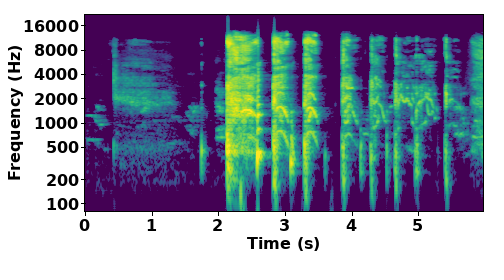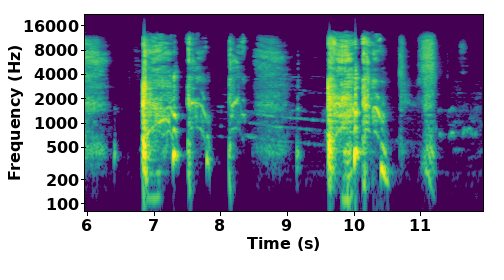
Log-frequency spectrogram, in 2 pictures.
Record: three_cough_length: 11.9 s
three_cough_amplitude: 32768
three_cough_signal_mean_std_ratio: 0.32
survey_phase: beta (2021-08-13 to 2022-03-07)
age: 18-44
gender: Female
wearing_mask: 'No'
symptom_cough_any: true
symptom_new_continuous_cough: true
symptom_runny_or_blocked_nose: true
symptom_sore_throat: true
symptom_fatigue: true
symptom_headache: true
symptom_change_to_sense_of_smell_or_taste: true
symptom_other: true
symptom_onset: 3 days
smoker_status: Never smoked
respiratory_condition_asthma: true
respiratory_condition_other: false
recruitment_source: Test and Trace
submission_delay: 1 day
covid_test_result: Positive
covid_test_method: RT-qPCR
covid_ct_value: 19.9
covid_ct_gene: N gene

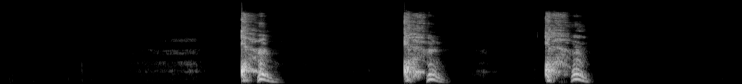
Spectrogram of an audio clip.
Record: three_cough_length: 7.4 s
three_cough_amplitude: 32768
three_cough_signal_mean_std_ratio: 0.27
survey_phase: beta (2021-08-13 to 2022-03-07)
age: 45-64
gender: Female
wearing_mask: 'No'
symptom_cough_any: true
smoker_status: Current smoker (11 or more cigarettes per day)
respiratory_condition_asthma: false
respiratory_condition_other: false
recruitment_source: REACT
submission_delay: 1 day
covid_test_result: Negative
covid_test_method: RT-qPCR
influenza_a_test_result: Negative
influenza_b_test_result: Negative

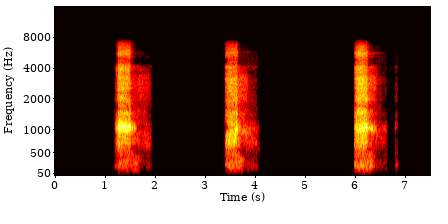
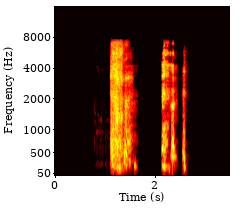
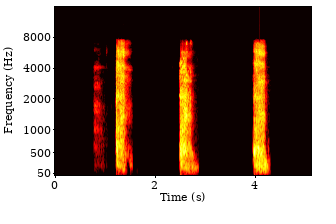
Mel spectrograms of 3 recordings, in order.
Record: exhalation_length: 7.5 s
exhalation_amplitude: 29060
exhalation_signal_mean_std_ratio: 0.27
cough_length: 3.5 s
cough_amplitude: 32768
cough_signal_mean_std_ratio: 0.32
three_cough_length: 5.1 s
three_cough_amplitude: 32767
three_cough_signal_mean_std_ratio: 0.29
survey_phase: alpha (2021-03-01 to 2021-08-12)
age: 45-64
gender: Female
wearing_mask: 'No'
symptom_none: true
smoker_status: Never smoked
respiratory_condition_asthma: false
respiratory_condition_other: false
recruitment_source: REACT
submission_delay: 1 day
covid_test_result: Negative
covid_test_method: RT-qPCR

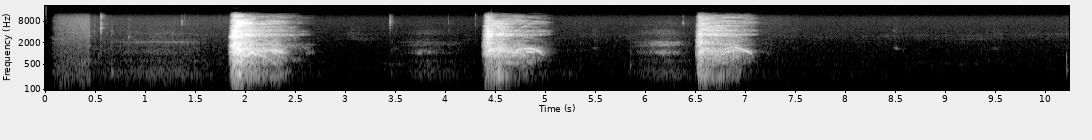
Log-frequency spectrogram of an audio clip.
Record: exhalation_length: 10.2 s
exhalation_amplitude: 15617
exhalation_signal_mean_std_ratio: 0.24
survey_phase: alpha (2021-03-01 to 2021-08-12)
age: 65+
gender: Female
wearing_mask: 'No'
symptom_none: true
smoker_status: Never smoked
respiratory_condition_asthma: true
respiratory_condition_other: false
recruitment_source: REACT
submission_delay: 2 days
covid_test_result: Negative
covid_test_method: RT-qPCR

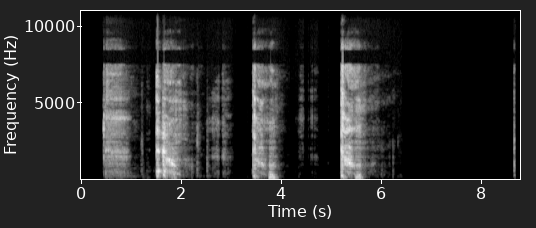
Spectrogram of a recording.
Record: three_cough_length: 8.8 s
three_cough_amplitude: 32768
three_cough_signal_mean_std_ratio: 0.27
survey_phase: alpha (2021-03-01 to 2021-08-12)
age: 65+
gender: Female
wearing_mask: 'No'
symptom_none: true
smoker_status: Ex-smoker
respiratory_condition_asthma: false
respiratory_condition_other: false
recruitment_source: REACT
submission_delay: 2 days
covid_test_result: Negative
covid_test_method: RT-qPCR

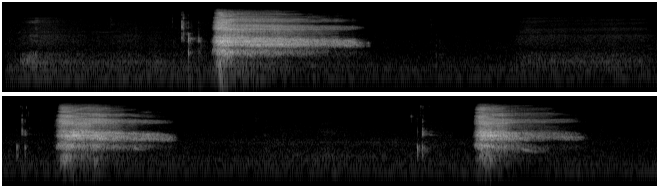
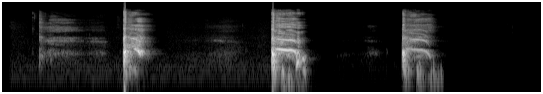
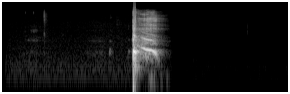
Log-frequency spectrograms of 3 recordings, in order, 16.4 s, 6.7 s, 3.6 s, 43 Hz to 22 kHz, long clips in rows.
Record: exhalation_length: 16.4 s
exhalation_amplitude: 8654
exhalation_signal_mean_std_ratio: 0.34
three_cough_length: 6.7 s
three_cough_amplitude: 32768
three_cough_signal_mean_std_ratio: 0.25
cough_length: 3.6 s
cough_amplitude: 32768
cough_signal_mean_std_ratio: 0.2
survey_phase: beta (2021-08-13 to 2022-03-07)
age: 65+
gender: Female
wearing_mask: 'No'
symptom_none: true
smoker_status: Ex-smoker
respiratory_condition_asthma: false
respiratory_condition_other: false
recruitment_source: REACT
submission_delay: 2 days
covid_test_result: Negative
covid_test_method: RT-qPCR
influenza_a_test_result: Negative
influenza_b_test_result: Negative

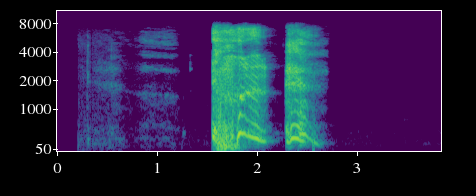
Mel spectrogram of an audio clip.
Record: cough_length: 3.8 s
cough_amplitude: 28944
cough_signal_mean_std_ratio: 0.38
survey_phase: alpha (2021-03-01 to 2021-08-12)
age: 65+
gender: Female
wearing_mask: 'No'
symptom_none: true
smoker_status: Never smoked
respiratory_condition_asthma: false
respiratory_condition_other: false
recruitment_source: REACT
submission_delay: 2 days
covid_test_result: Negative
covid_test_method: RT-qPCR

